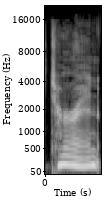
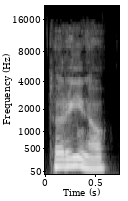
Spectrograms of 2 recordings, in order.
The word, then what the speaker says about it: Torino: Allora, we are very excited to tell you about the fabulous city of Torino, which is sadly referred to in English as Turin or Turin. However, I think it should be only pronounced in the beautiful name Torino. – Certo, Torino, without the roll of the R.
